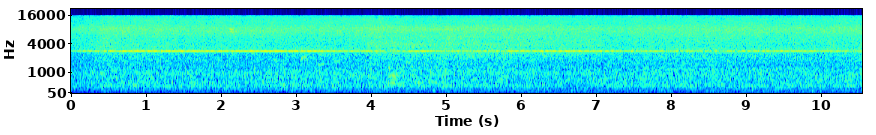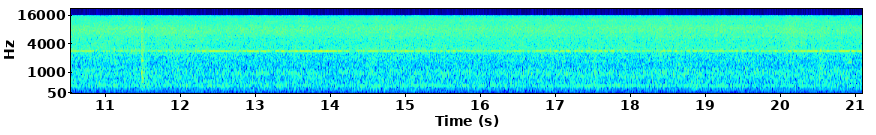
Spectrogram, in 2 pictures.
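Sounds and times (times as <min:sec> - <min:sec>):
machine whining and humming: 0:00.0 - 0:21.0.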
